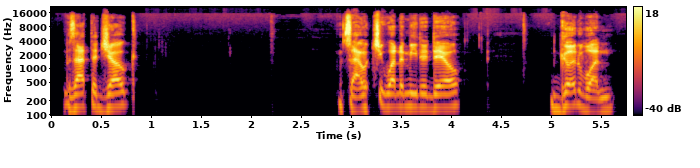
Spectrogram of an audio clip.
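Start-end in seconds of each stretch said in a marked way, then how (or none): none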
